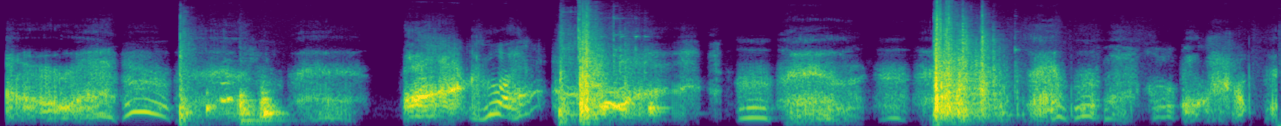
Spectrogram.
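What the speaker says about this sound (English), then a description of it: "They've also implemented the first of several sets of new door thumps" Door and window thumps from the zombie survival game Project Zomboid, a run of dull impacts and bangs, some with squeaky tones, mixed among groans and gasps in an irregular sequence.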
